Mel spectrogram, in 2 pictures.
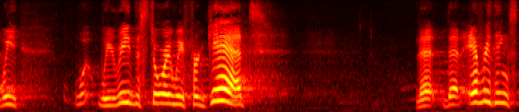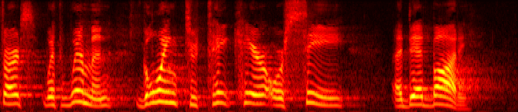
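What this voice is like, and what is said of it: Slight North Carolina accent. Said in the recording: “I grew up in North Carolina... some of you can hear it in my accent. No matter how hard I try to speak Canadian, you still hear those little twinges.”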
